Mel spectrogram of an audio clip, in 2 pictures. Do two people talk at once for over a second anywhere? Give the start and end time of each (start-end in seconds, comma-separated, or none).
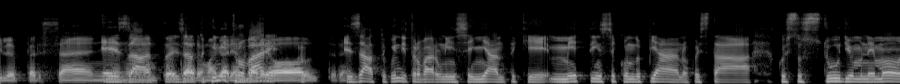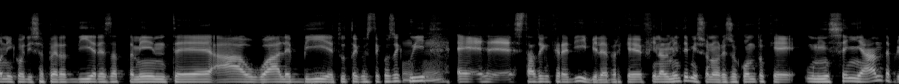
1.0-3.6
